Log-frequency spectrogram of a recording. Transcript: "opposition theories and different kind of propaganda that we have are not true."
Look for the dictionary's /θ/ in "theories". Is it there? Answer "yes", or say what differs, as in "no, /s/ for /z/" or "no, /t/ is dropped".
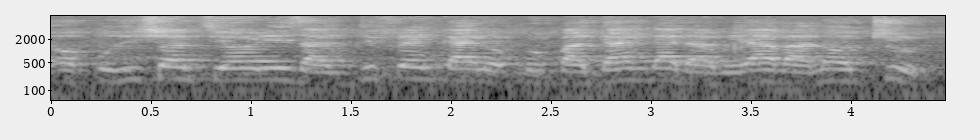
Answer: no, /t/ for /θ/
